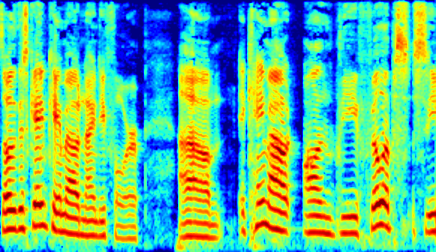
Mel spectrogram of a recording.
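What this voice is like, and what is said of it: Usual voice. Nothing is said of it.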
